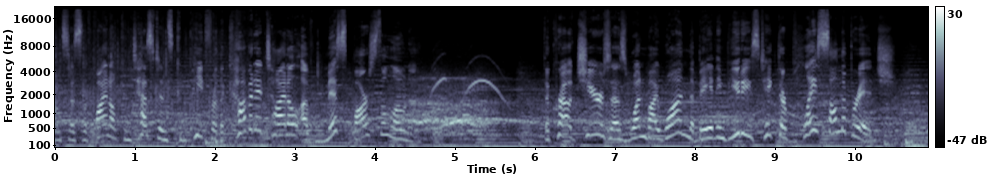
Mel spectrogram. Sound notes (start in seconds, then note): 4.6 spectator whistling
